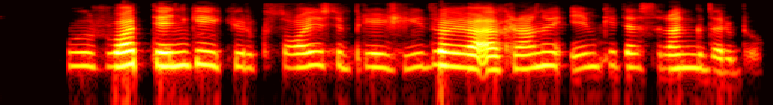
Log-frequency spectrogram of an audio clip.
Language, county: Lithuanian, Kaunas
